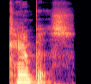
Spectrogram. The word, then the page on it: campus: American English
